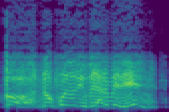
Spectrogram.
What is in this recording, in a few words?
aircraft damaged, mood med, speech; War Thunder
